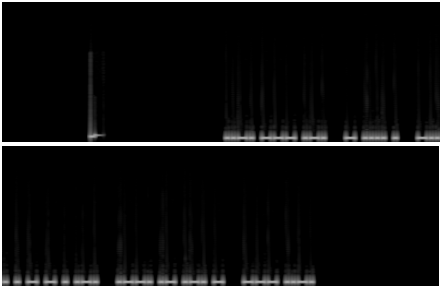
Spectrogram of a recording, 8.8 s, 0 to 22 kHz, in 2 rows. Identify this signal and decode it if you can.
Morse code, heard as a keyed tone, about 40 wpm, 700 Hz. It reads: FOR THE BETTER PART OF
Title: Sets of 5 Words Encore2 40wpm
